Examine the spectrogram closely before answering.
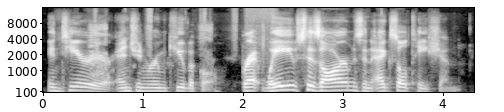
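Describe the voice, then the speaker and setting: A man's voice: on the high side, moderate pace, a bit bright, no room sound. A man reading sci-fi screenplay stage directions aloud as the narrator of a table read.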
